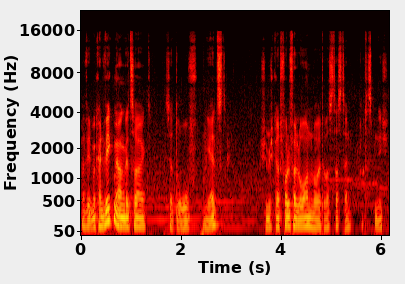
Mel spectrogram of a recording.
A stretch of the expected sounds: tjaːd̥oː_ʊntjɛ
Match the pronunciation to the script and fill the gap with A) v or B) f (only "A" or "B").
B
